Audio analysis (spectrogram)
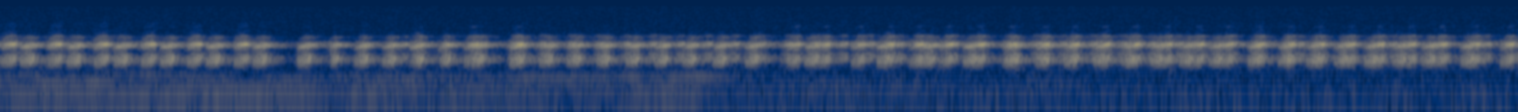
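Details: Singing tree frogs at a forest pond by night, mid-April, north-east Italy, give fast, raspy pulsed croaks in a continuous stream, briefly stuttering once. A faint low hum sits underneath during the first few seconds.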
